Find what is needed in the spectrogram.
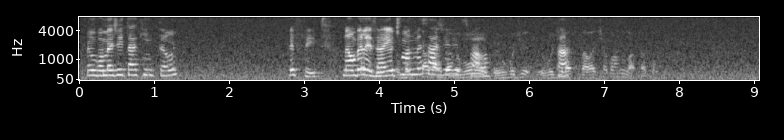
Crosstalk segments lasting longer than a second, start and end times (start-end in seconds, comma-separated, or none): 3.7-5.5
